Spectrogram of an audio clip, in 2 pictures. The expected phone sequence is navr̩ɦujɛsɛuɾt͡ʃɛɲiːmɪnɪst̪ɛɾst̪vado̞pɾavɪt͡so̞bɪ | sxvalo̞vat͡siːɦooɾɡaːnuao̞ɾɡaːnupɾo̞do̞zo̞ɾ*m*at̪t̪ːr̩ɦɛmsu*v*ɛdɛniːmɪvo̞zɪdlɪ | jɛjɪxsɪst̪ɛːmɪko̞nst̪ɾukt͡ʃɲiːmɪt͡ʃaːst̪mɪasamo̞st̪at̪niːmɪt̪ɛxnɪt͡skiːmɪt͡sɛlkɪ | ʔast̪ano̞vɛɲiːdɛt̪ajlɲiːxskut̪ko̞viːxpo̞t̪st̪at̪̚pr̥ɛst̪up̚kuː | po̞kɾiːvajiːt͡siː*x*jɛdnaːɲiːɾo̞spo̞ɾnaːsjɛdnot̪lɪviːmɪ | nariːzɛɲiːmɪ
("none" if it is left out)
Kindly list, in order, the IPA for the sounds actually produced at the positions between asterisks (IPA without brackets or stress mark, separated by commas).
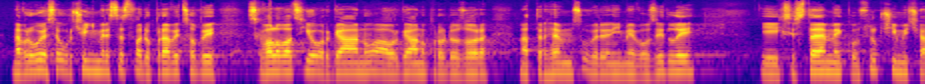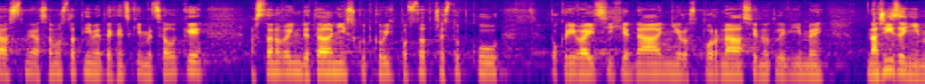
n, v, x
